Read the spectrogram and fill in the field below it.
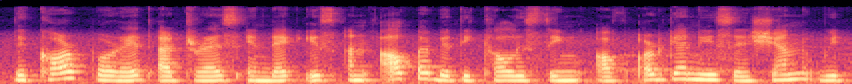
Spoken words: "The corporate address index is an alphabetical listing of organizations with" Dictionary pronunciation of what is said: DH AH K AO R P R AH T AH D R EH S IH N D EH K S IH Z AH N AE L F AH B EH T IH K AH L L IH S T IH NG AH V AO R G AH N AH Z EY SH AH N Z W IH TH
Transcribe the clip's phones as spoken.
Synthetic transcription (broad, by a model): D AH K AO R P R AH T AH D R EH S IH N D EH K IH S AH N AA L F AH B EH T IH K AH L L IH S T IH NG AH F AO R G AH N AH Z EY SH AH N W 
